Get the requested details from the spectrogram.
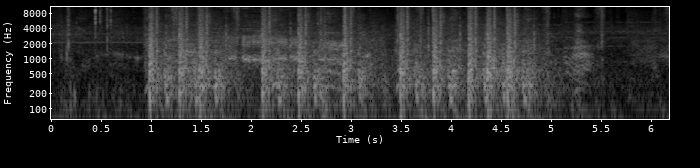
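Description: Blows thud as a fight breaks out at close range.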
